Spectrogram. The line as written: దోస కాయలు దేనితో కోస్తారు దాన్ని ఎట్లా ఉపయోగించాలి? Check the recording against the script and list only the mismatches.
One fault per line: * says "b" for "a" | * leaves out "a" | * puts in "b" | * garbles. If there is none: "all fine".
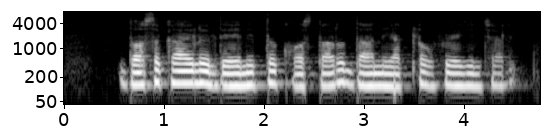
all fine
